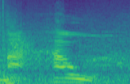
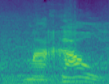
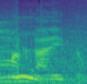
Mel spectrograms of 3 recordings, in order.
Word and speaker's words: majao: En realidad la pronunciación cambia, un majau. Majao, no majadito, majao. Porque viene de majar, o sea, de moler, de hacer la carne, viene de majar.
